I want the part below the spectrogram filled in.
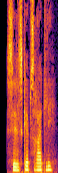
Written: selskabsretlig

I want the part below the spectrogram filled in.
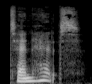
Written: tandhals

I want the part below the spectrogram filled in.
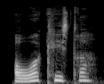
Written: overklistre

